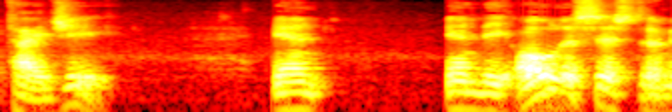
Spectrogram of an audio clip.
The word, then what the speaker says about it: Taiji: and in opinion it's spelled tae ji and that's closer to the pronunciation of Taiji in in the oldest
